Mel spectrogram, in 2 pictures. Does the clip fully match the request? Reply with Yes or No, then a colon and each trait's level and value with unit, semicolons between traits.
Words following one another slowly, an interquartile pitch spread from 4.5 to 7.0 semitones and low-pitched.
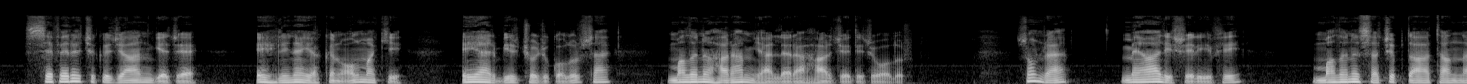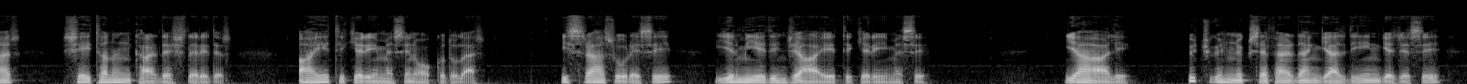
Yes: slow, 80 wpm; wide, 5.5 semitones; very low, 95 Hz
